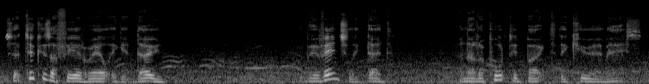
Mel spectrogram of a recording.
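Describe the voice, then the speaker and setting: An actor playing a stoic Scottish First World War soldier, narrating his memoir in a measured, matter-of-fact way. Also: mid-range voice, animated, background noise, natural voice. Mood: wry, weary. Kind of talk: scripted memoir narration in an audio drama.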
